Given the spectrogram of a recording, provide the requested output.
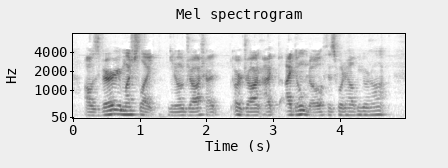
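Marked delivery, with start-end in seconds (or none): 1.4-4.7 put-on nonchalant, slow tone. Retelling own words from an earlier conversation: imitating own nonchalant slow tone. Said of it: "My tone was very slow".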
